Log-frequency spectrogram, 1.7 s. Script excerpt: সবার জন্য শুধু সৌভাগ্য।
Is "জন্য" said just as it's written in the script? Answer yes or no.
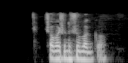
no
